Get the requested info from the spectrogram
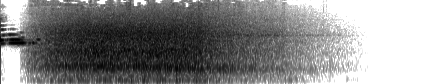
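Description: Stadium crowd noise, an even hiss of cheering and applause with no voices standing out, fading out to nothing by about three and a half seconds in.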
